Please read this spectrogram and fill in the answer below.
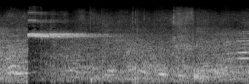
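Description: Referee's whistle, one short blast that starts the wrestling period, over crowd chatter in the gym.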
